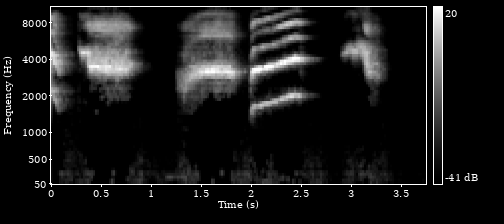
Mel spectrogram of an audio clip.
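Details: Senegal parrot utters two long rough squawks, then a bright rising harmonic whistle and a short nasal note, all within under four seconds.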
